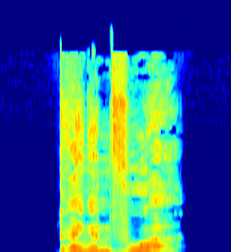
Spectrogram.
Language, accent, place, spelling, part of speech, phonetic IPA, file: German, Germany, Berlin, drängen vor, verb, [ˌdʁɛŋən ˈfoːɐ̯], De-drängen vor.ogg
- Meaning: first/third-person plural subjunctive II of vordringen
